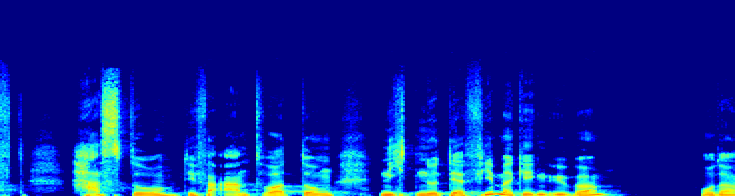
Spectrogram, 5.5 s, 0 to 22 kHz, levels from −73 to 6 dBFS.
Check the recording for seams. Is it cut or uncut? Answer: uncut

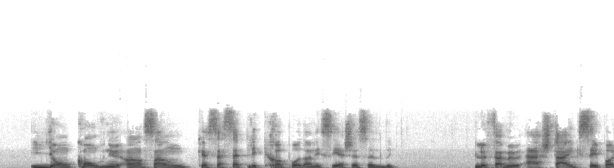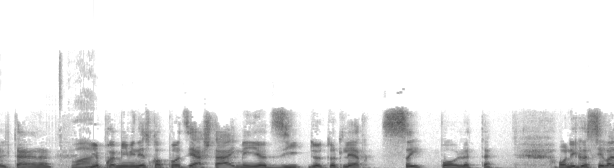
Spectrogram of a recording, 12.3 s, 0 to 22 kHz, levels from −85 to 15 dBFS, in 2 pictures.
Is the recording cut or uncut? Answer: uncut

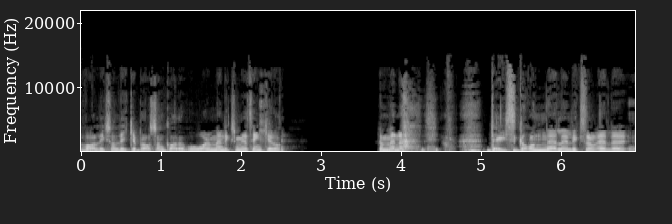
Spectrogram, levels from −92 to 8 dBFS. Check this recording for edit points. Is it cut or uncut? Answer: cut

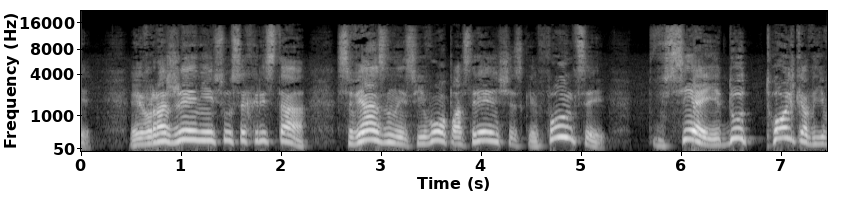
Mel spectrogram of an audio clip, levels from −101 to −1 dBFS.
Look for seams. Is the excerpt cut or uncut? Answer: uncut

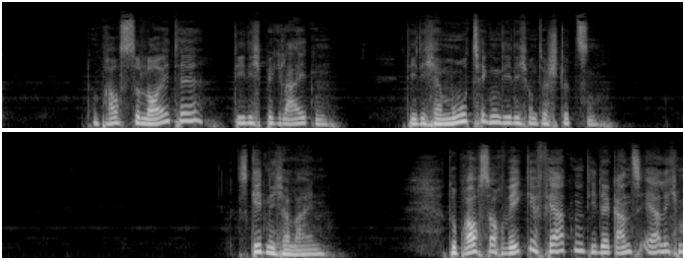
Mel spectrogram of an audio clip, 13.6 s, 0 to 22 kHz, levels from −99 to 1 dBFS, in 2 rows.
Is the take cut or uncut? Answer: uncut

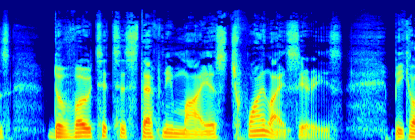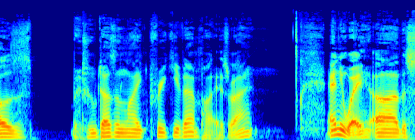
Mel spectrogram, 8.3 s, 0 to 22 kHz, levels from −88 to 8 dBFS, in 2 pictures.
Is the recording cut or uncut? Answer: cut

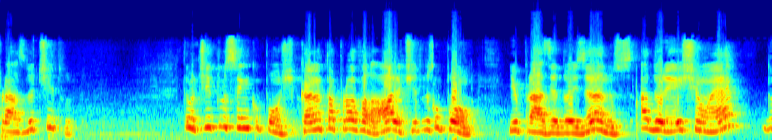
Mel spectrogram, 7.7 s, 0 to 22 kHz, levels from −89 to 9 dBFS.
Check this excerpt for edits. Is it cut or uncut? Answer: cut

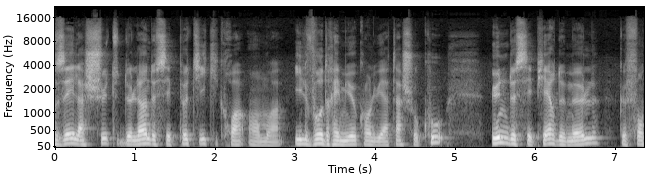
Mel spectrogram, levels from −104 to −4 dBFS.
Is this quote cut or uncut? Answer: uncut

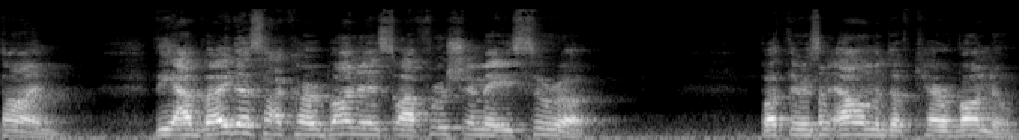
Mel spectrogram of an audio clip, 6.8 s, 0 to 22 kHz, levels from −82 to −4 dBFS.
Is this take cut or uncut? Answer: cut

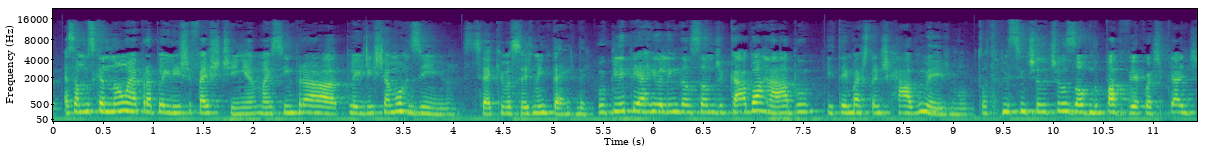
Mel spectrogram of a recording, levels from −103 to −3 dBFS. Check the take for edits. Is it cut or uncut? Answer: uncut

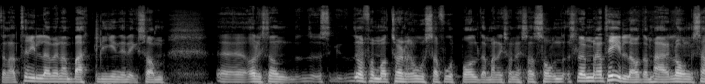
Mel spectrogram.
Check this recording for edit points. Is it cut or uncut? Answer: cut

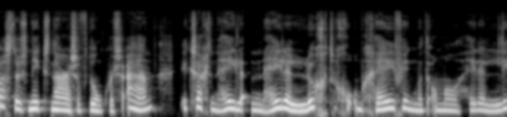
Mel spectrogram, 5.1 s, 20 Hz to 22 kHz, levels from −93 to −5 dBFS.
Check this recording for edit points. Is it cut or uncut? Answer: cut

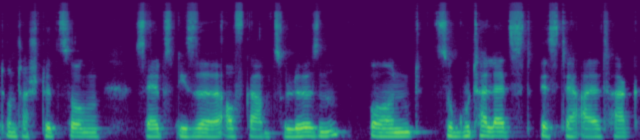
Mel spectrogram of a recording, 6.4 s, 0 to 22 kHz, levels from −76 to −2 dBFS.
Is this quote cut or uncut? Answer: cut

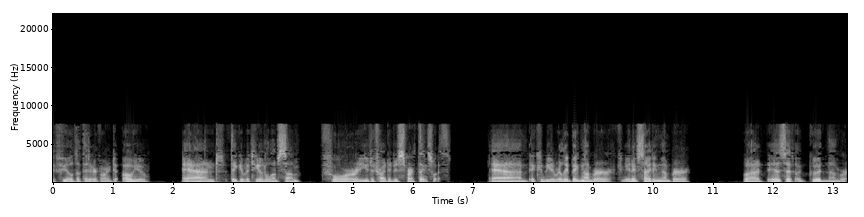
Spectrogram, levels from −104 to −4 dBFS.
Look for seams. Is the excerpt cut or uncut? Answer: uncut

